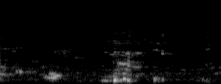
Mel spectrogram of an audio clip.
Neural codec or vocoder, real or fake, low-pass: none; real; 5.4 kHz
